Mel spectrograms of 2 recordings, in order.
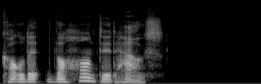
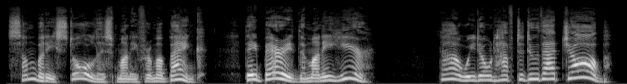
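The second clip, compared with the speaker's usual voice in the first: rising higher and louder, rushing; building excitement over found gold; excited stranger; 8 semitones higher, 5 dB louder than usual. Acted.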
